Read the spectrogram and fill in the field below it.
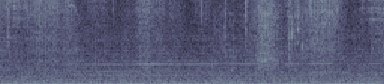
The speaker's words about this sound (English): Hope you guys don't hear too much vehicle noise. I'm sure you do.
